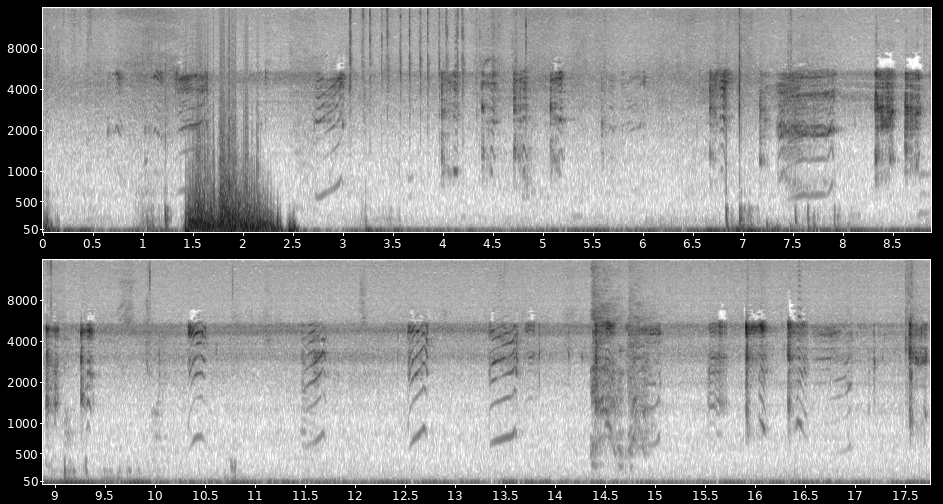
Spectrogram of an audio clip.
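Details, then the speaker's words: Infant with whooping cough (pertussis): rapid repeated coughing bursts with short high rising whoops between coughs. "he pretty much did get what it was was whooping cough"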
